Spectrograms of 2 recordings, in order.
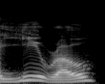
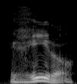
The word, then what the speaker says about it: gyro: Order a gyro or whatever, or gyro instead. I think it's pronounced gyro. I think it's the r sound in Greek, if we're talking about Greek sounds, but whatever.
